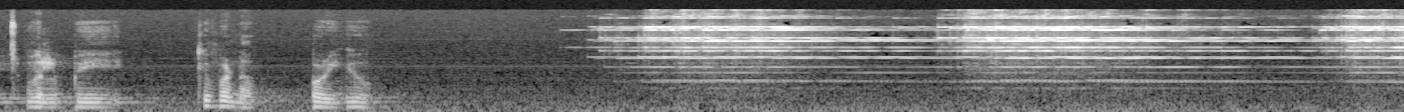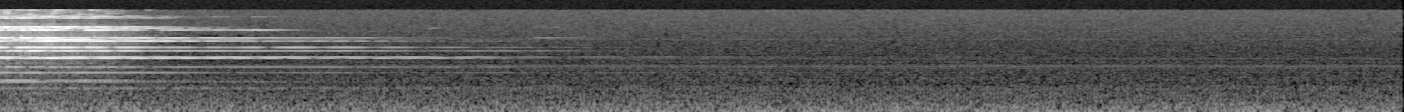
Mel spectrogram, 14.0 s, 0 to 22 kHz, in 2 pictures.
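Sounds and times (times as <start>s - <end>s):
small bells ringing: 2.8s - 10.2s.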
